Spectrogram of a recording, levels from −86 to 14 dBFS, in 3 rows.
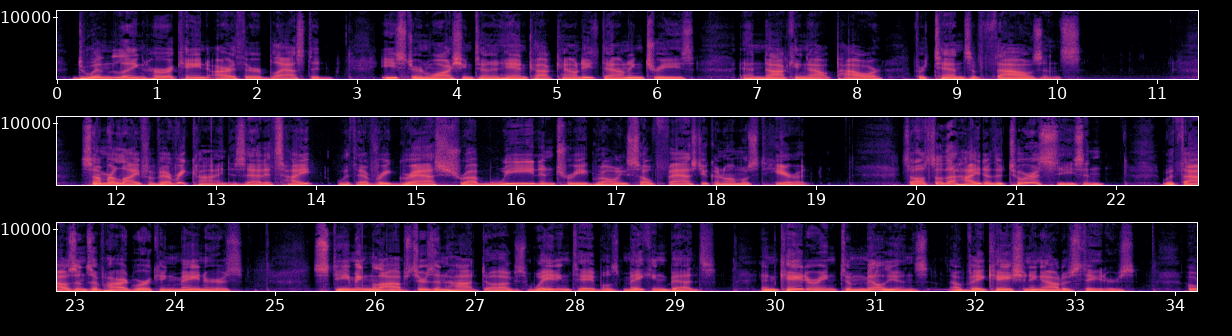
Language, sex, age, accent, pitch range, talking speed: English, male, 60-79, American, 115-150 Hz, 130 wpm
